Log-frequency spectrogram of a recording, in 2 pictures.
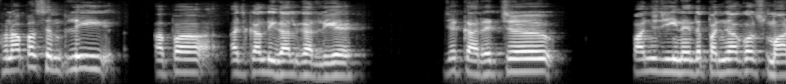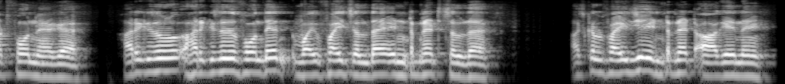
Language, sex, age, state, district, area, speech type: Punjabi, male, 30-45, Punjab, Fazilka, rural, spontaneous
